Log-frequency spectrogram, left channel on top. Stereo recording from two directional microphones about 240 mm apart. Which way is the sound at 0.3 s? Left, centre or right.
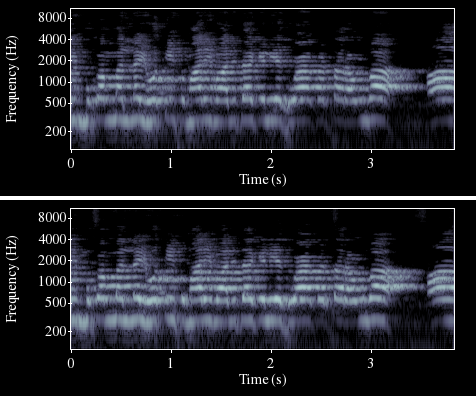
Left.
